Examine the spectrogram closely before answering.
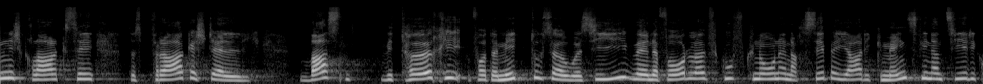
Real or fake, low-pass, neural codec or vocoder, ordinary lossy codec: real; 14.4 kHz; none; Opus, 16 kbps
